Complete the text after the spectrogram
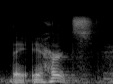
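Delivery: usual speaking voice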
